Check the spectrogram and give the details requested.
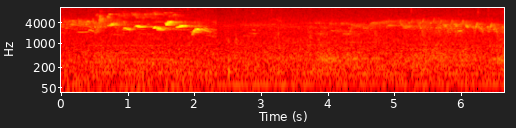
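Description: An Azores bullfinch gives a quick run of short, high whistled notes over about two seconds, then falls quiet against a steady background hiss.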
